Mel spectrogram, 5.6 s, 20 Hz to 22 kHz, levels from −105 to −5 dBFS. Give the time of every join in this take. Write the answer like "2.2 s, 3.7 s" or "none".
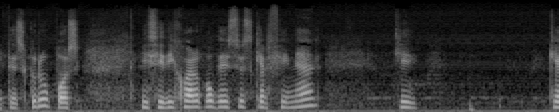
2.2 s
